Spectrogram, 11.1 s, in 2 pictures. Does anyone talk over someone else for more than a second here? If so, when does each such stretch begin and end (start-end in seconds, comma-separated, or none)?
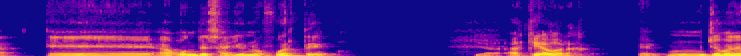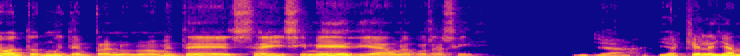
none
